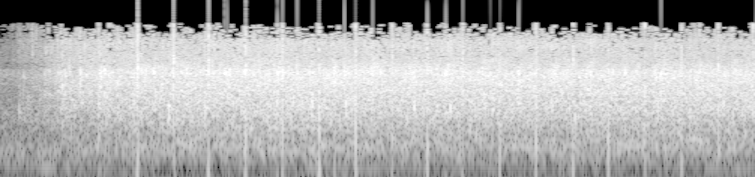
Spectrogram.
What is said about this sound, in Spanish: Para todos ellos y todas ellas, pido un fuerte aplauso de esta Asamblea Legislativa que hoy se reúne bajo el signo de la celebración de un logro colectivo que es de todo el pueblo argentino.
